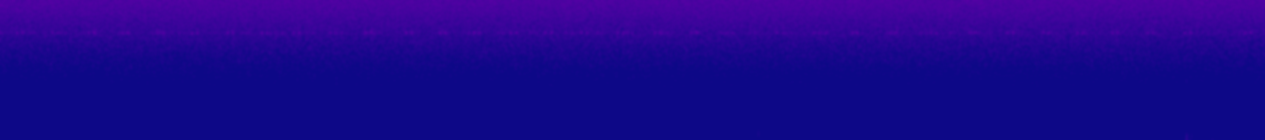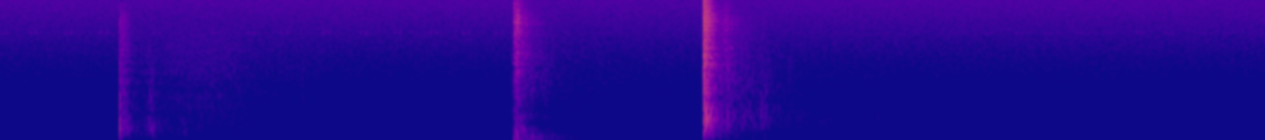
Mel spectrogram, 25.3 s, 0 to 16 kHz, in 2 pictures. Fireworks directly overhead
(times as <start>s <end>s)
13.8s 15.9s, 17.8s 18.5s, 19.7s 21.0s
